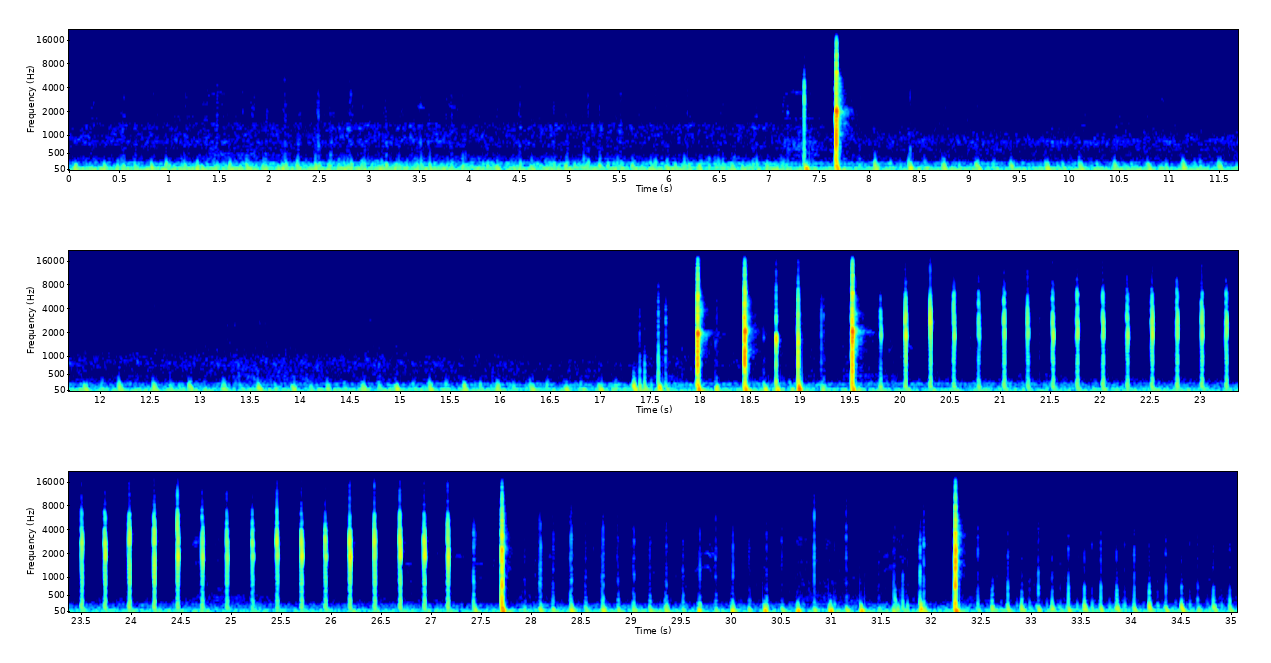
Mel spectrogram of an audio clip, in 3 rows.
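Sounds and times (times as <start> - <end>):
hands tapping: 18.4 - 27.7.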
